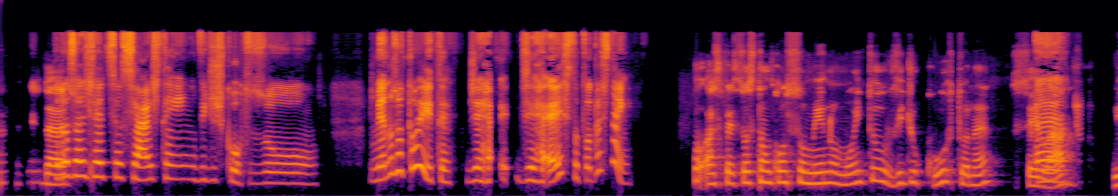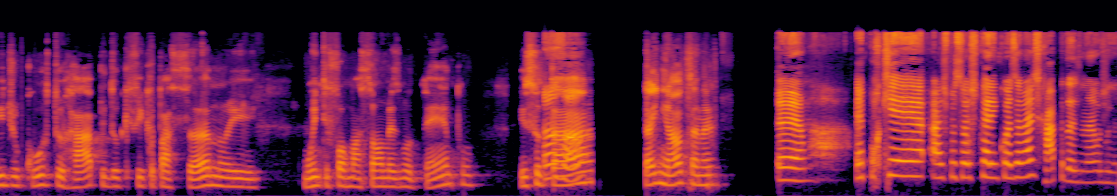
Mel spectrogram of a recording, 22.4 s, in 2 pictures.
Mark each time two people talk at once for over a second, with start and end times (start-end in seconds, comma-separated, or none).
none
